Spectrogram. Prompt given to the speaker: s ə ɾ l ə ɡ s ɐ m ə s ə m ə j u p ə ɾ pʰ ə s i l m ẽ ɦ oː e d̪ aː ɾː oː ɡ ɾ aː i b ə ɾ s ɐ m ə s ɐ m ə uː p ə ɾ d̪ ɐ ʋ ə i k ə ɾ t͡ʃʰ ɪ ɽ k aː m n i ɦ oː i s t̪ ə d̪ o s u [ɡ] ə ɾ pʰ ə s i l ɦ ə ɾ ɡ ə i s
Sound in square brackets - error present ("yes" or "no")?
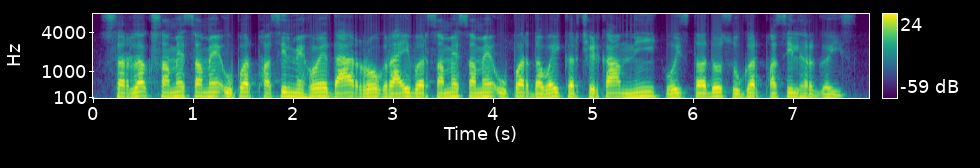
no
